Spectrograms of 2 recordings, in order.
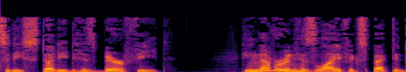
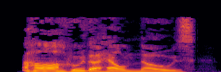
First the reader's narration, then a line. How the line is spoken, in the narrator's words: Meisner laughed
